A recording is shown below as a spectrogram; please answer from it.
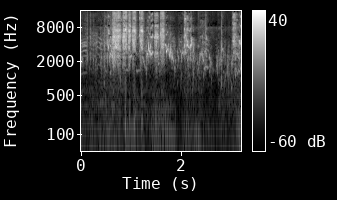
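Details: Chirping budgerigar flock at feeding time: a bright, buzzy wall of high twittering with quick warbles, swelling and dipping in short waves, plus faint low rustling.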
